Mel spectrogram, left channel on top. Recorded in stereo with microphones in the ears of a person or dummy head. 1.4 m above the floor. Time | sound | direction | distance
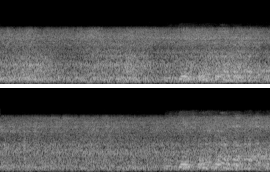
1.6 | laughter | 20° right (ahead or behind) | 1.1 m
